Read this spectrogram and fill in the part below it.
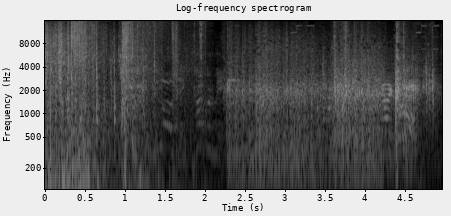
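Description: Rapid bursts of gunfire in a competitive Rainbow Six esports match, with loud automatic volleys and single shots clustered at the start and scattered throughout, under a busy mix of game sound.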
